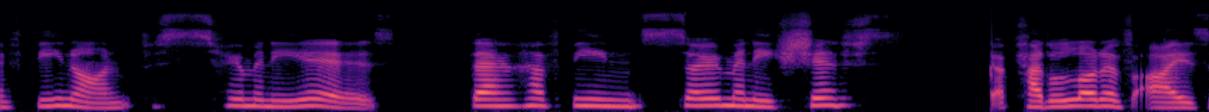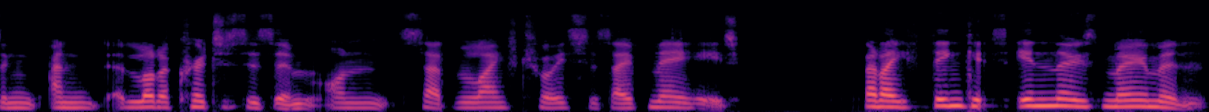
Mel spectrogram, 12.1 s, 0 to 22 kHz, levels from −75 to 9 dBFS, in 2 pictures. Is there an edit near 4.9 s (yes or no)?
yes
